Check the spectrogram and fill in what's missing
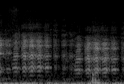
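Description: Sheep bleating in the video game Minecraft, a few overlapping animal calls heard over a steady background hiss, with one brief louder bleat near the end of the short moment.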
